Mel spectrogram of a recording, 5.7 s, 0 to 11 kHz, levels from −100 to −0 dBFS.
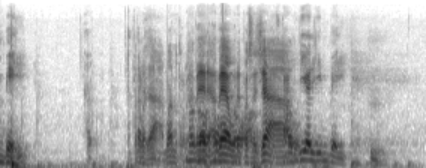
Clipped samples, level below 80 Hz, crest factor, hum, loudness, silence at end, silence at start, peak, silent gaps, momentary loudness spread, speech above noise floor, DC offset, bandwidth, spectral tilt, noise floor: under 0.1%; -38 dBFS; 22 dB; none; -21 LUFS; 0.55 s; 0 s; 0 dBFS; none; 22 LU; 29 dB; under 0.1%; 9.8 kHz; -6.5 dB/octave; -50 dBFS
